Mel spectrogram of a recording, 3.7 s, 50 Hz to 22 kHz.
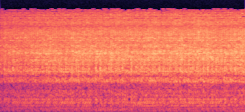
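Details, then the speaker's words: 1996 Rexy 50 two-stroke scooter, barn find, first start after 13 years, running on tank fuel about 10–15 minutes: steady, even buzz with no misses or surges, idling cleanly; normal idle. "bisschen laufen gucken an der ist jetzt so 10 Minuten viertelstund gelaufen soweit passt al er läuft"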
